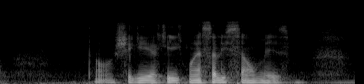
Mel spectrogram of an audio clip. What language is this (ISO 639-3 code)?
por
